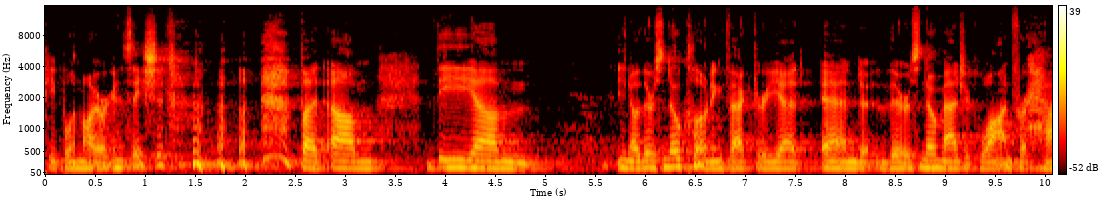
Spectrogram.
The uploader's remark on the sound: In this session recorded at CMO Summit 2022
